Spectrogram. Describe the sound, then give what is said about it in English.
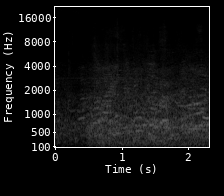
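Steady indistinct chatter from many voices fills a busy fast-food restaurant, a continuous murmur of overlapping conversation with no single clear speaker, moderately loud throughout. “you can kind of hear them going, all right, everyone remember, get your value meals.”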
